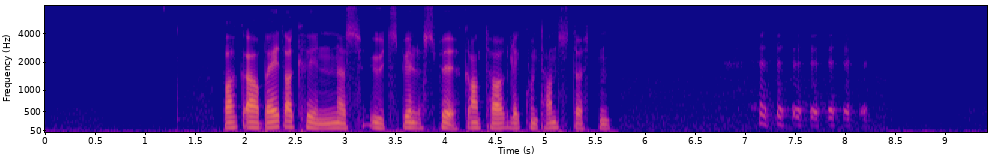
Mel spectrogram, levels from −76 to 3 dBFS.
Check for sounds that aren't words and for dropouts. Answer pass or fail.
fail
